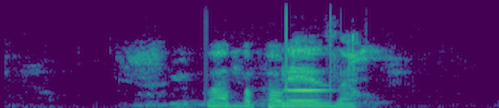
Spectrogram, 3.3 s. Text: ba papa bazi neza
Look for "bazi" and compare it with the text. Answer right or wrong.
wrong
